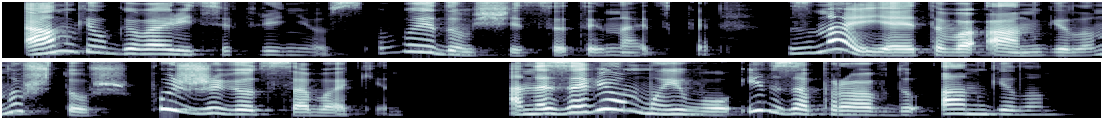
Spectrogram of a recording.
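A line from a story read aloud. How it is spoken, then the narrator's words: Said, then laughing. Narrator (Russian): сказал Ваня, засмеялся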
